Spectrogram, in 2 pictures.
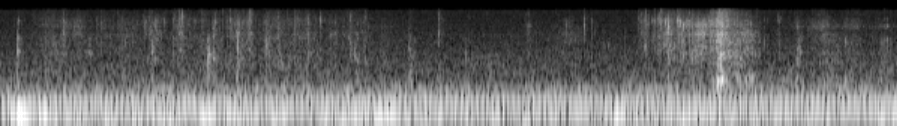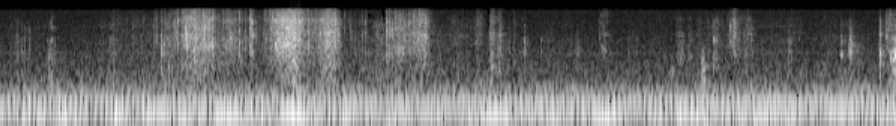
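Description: A person chewing and biting crunchy fried chicken close to the microphone, with a few louder crunches around the middle, over a steady low hum.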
